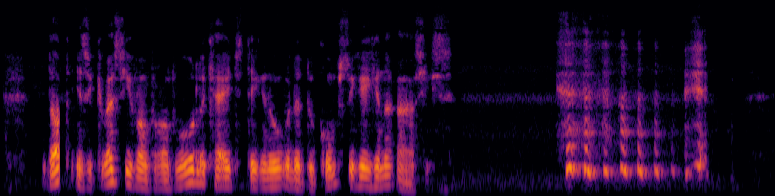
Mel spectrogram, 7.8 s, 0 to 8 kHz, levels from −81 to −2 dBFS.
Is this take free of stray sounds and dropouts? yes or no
no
